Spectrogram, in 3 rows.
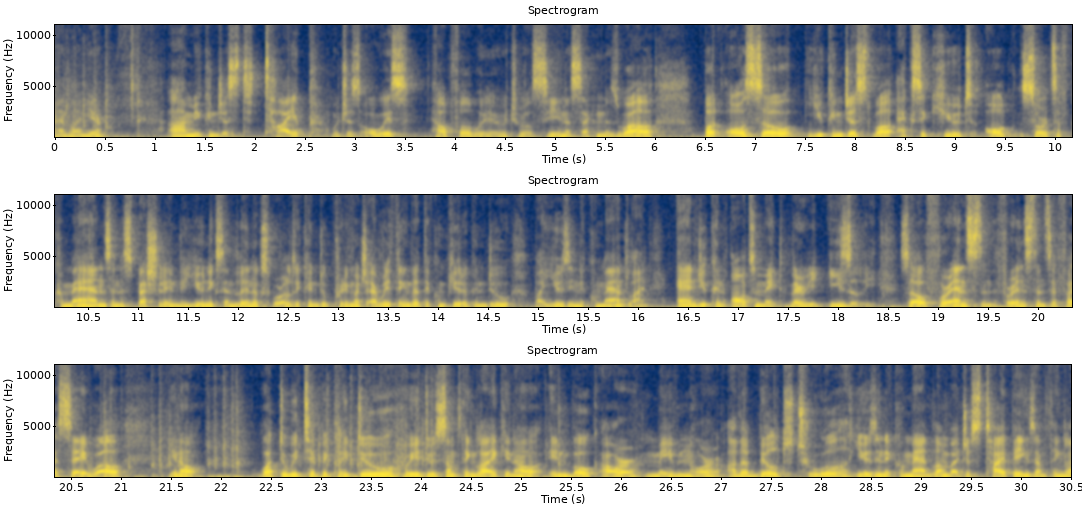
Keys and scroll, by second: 0.0-0.6 typing, 20.6 ctrl+l, 20.8 ctrl+i, 21.1 Return, 21.4-25.0 typing.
